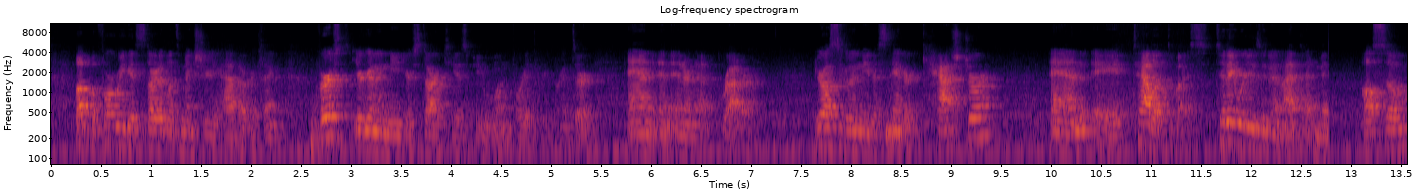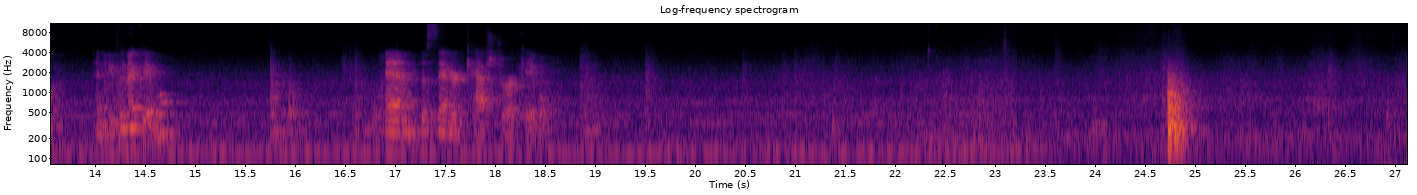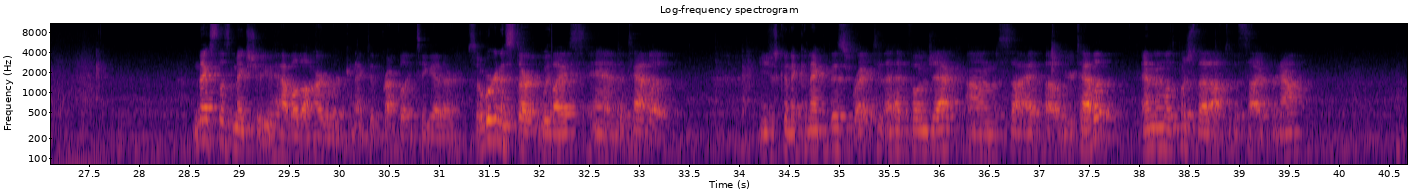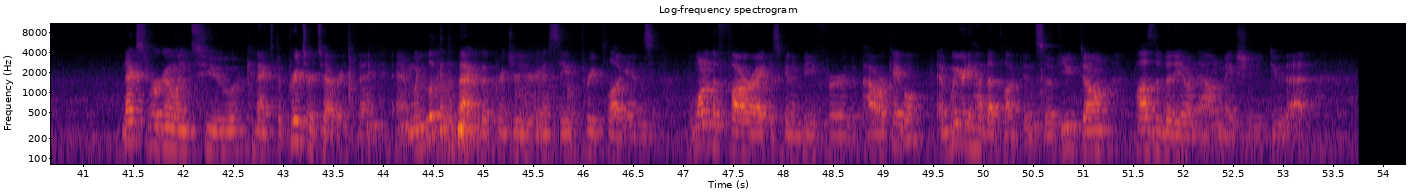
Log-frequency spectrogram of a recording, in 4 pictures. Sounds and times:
Speech: 0:00.2 - 0:14.9, 0:16.8 - 0:18.6, 0:28.6 - 0:33.4, 0:34.2 - 0:39.8, 0:41.4 - 0:53.4.

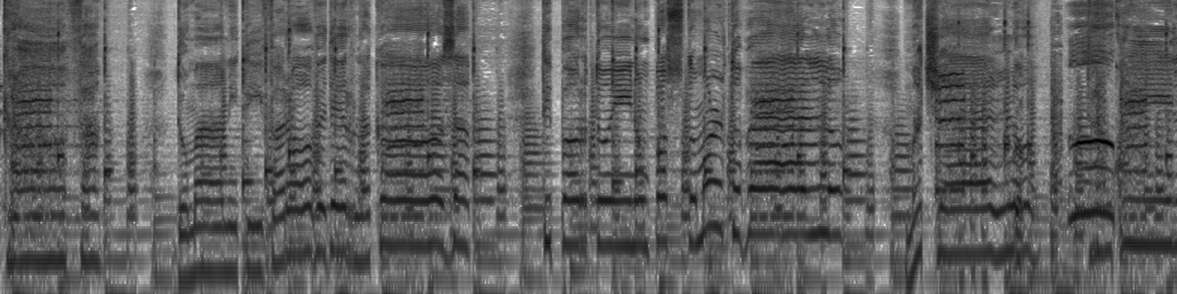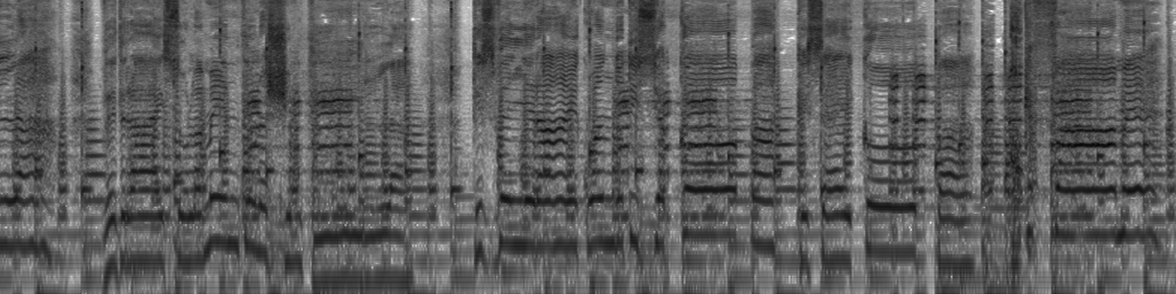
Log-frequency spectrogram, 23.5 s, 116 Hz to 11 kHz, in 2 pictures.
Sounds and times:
Music: 0:00.0 - 0:23.5
Oink: 0:21.8 - 0:22.4.

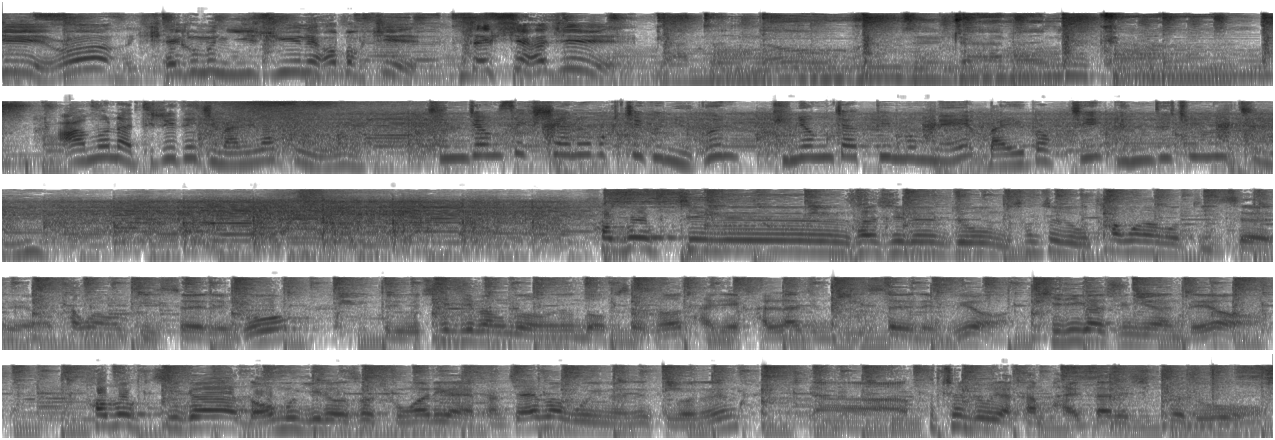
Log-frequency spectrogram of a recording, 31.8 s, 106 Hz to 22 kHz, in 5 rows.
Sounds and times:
Speech: 0:00.0 - 0:03.1, 0:15.7 - 0:31.7
Music: 0:00.0 - 0:31.7.

